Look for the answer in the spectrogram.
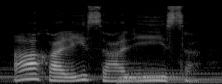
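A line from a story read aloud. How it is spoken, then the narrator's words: Muttered with a silly smile. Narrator (Russian): пробормотал, глупо улыбаясь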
